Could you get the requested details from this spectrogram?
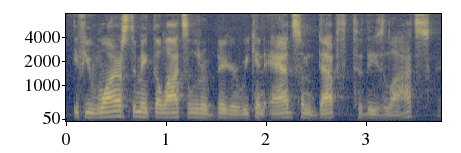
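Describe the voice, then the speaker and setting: A man's voice: mid-range voice, fast, darkish tone. A man presenting a development plan at a town board meeting, explaining plainly and casually, with frequent restarts.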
